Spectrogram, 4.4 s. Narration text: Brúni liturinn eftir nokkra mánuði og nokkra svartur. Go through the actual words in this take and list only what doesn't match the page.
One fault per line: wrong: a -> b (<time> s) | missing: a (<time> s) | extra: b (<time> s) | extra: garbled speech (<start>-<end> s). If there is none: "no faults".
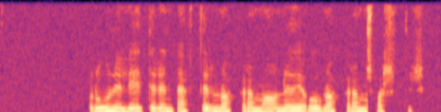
no faults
